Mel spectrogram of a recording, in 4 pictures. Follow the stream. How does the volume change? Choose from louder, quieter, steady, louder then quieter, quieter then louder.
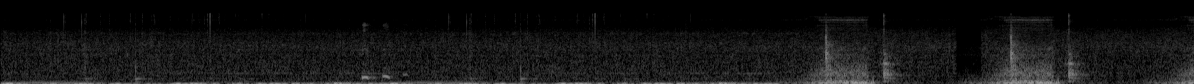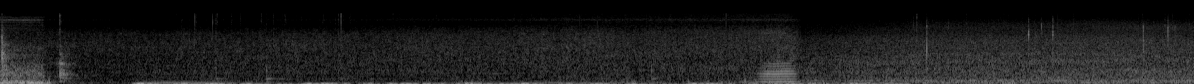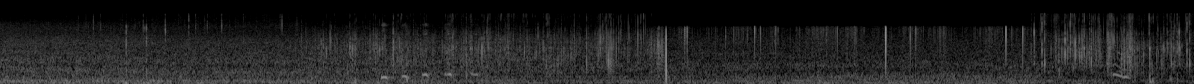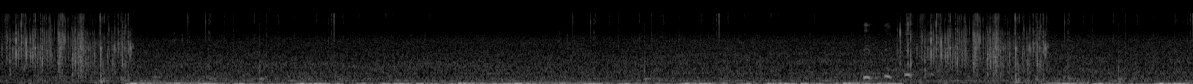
louder then quieter.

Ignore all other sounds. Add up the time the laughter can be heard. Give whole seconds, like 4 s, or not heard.
2 s.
